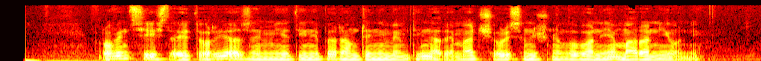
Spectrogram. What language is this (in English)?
Georgian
